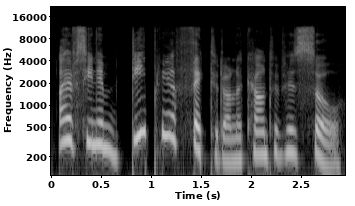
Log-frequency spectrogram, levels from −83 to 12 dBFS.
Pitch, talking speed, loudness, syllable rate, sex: 245 Hz, 225 wpm, -20 LUFS, 5.7 syllables/s, female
